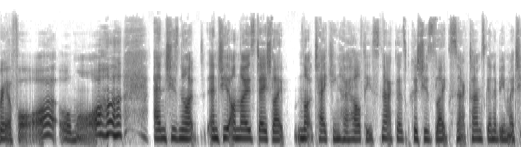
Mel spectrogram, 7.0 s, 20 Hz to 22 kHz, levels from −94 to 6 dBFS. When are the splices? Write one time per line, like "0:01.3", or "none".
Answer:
0:03.6
0:05.4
